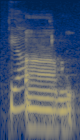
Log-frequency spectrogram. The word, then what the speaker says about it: Antioch: Is that the pronunciation? Antioch? Yes, and.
